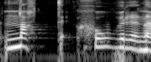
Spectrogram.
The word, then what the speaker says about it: nattjourerna: Jo, nej, ja, mitt uttal, nattjourerna.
